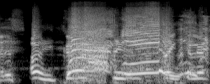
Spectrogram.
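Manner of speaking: high-pitched, exasperated, mocking shouted yell.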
